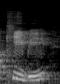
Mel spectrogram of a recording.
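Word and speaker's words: Cibi: So make sure you go check out Amor Kibi, and it's pronounced, with the C-I-B-I is pronounced Kibi in Latin.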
